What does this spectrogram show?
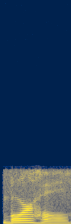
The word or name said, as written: borehole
